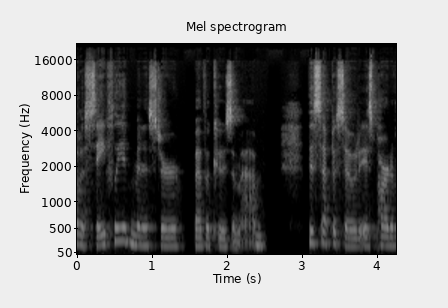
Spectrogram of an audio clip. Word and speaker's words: bevacizumab: In this episode, I occasionally refer to the drug we are discussing as bevacizumab, but it should be bevacizumab.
